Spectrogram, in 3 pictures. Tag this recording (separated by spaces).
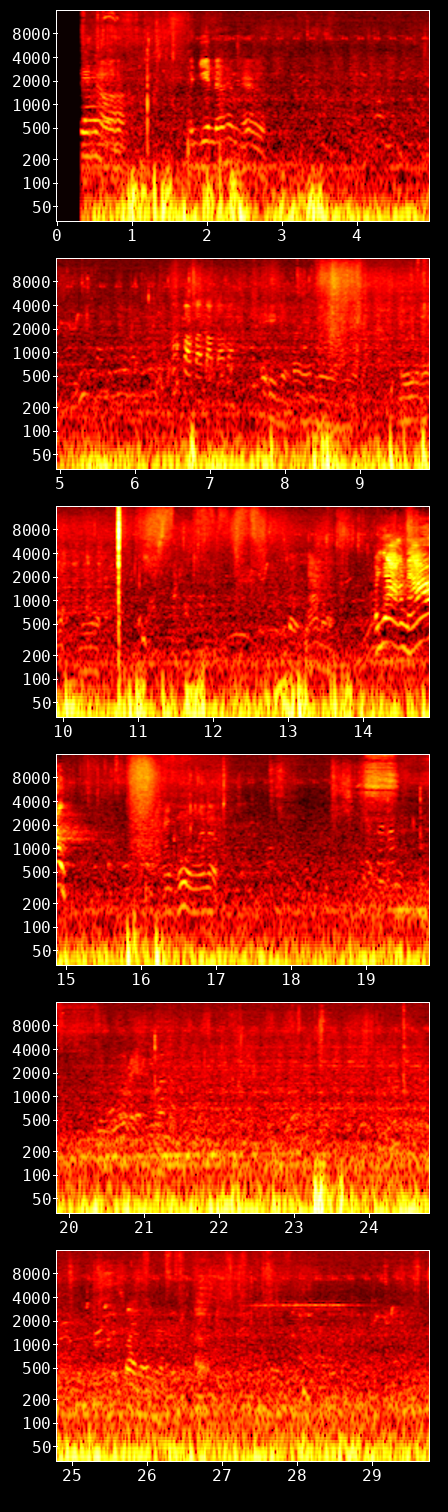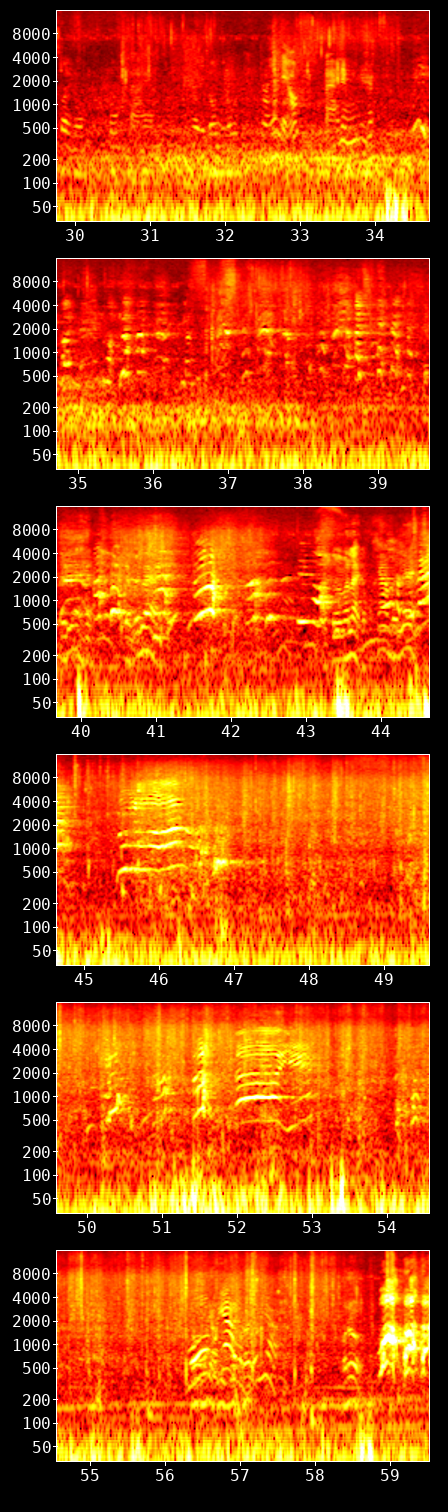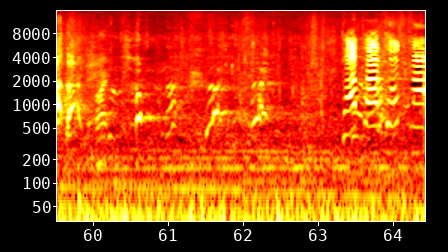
machines street temples thailand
